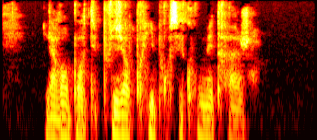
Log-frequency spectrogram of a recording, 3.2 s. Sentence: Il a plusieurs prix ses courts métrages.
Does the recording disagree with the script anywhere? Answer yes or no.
yes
